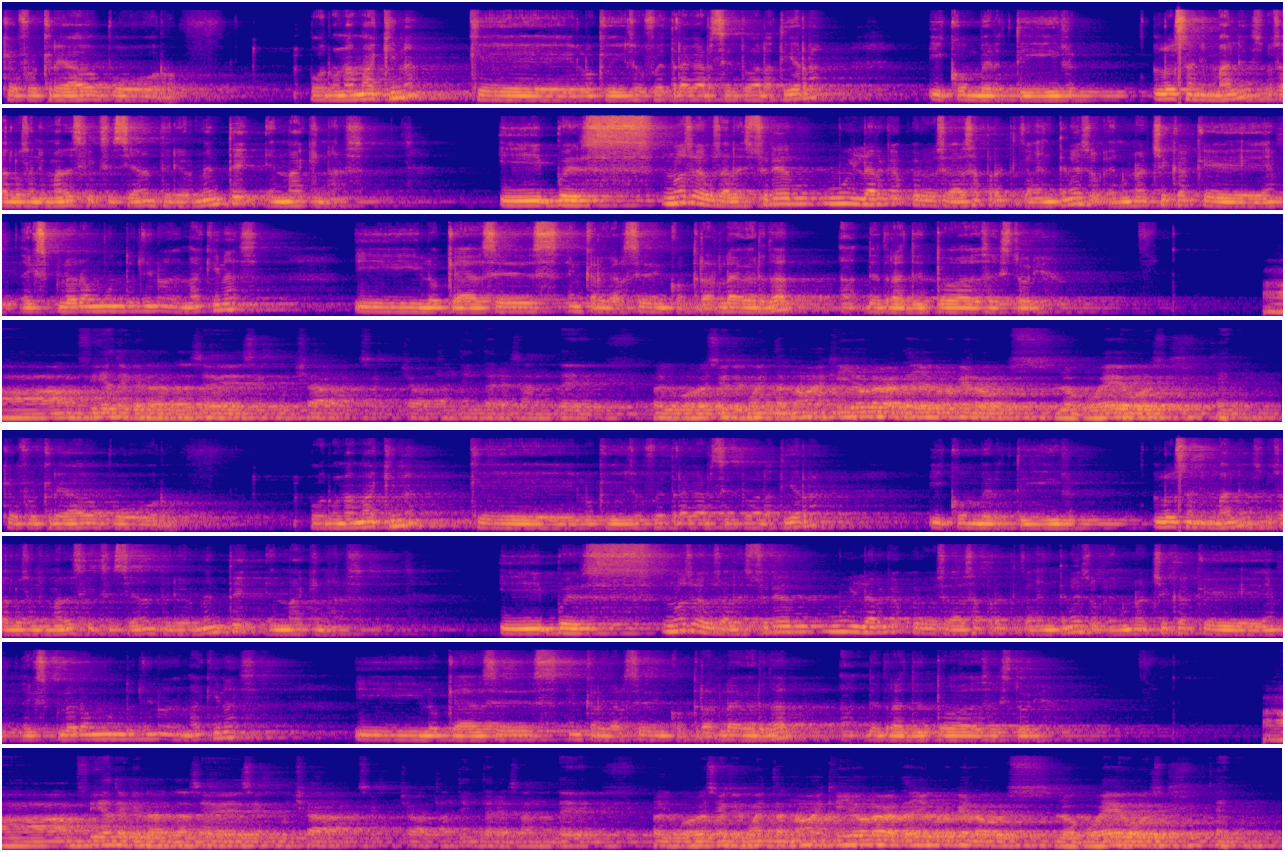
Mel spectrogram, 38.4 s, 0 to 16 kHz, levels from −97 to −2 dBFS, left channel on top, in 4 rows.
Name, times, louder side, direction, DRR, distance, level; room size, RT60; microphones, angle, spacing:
voice 1, 0.0-1.4 2.3-3.2 3.5-6.2 6.9-8.2 8.6-12.3 13.3-21.1 21.9-27.1, left 3 dB, 40° left, 0.8 m, -33 dB
voice 2, 28.7-33.3 33.7-38.0, equal, 55° right, 5.2 m, -33 dB
25.0 x 19.0 x 6.9 m
head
